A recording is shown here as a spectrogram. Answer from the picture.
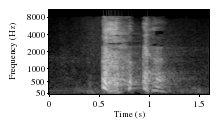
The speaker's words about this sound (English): I've got a tickly cough here.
